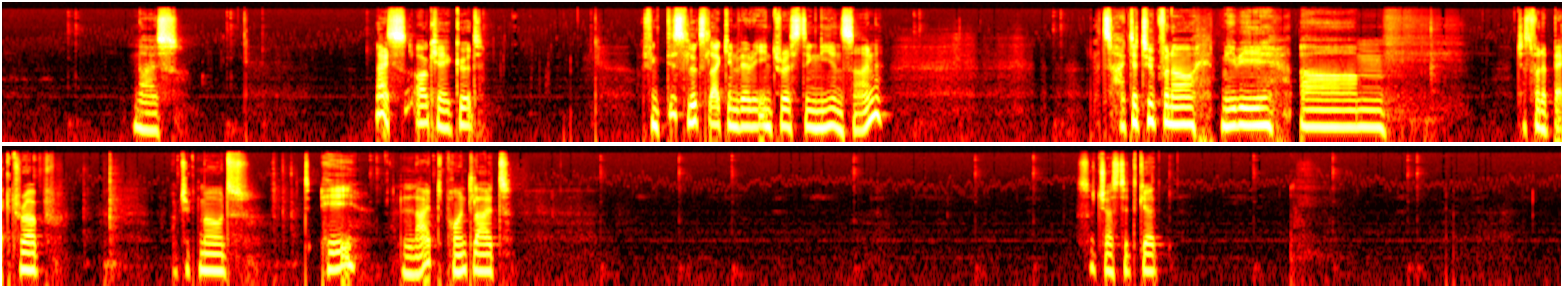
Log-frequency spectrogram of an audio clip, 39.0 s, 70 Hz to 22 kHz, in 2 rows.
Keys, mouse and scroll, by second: 2.3-2.8 scroll down 1, 2.8 click, 3.2-5.9 middle drag, 5.9 click, 7.4-10.4 middle drag, 11.4 click, 13.2 click, 17.8 shift+a, 19.9 click, 20.8 Tab, 21.7 click, 22.9 shift+a, 27.0 click, 28.6 click, 31.7 click, 33.2-35.1 middle drag, 35.1 click, 37.0 click.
